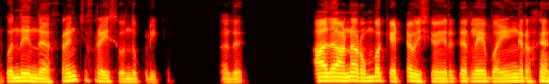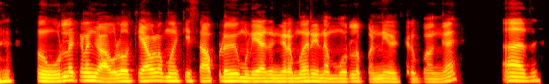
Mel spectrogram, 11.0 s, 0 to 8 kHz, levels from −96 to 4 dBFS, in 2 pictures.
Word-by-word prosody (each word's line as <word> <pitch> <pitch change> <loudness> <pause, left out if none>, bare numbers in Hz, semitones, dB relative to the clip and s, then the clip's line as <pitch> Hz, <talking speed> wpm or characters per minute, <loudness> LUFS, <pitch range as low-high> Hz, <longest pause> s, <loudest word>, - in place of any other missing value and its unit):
எனக்கு - - -20
வந்து 125 +2 +3
இந்த 110 -1 +2
ஃப்ரெஞ்ச் 145 +7 -1
ஃப்ரைஸ் 110 -4 -3
வந்து 100 +1 -3
பிடிக்கும். 90 -2 -13 0.5
அது 105 +1 -3 0.8
அது 135 - +6
ஆனா 140 +2 +5
ரொம்ப 130 +3 +1
கெட்ட 120 +2 -1
விஷயம். 110 0 -2
இருக்கிறதுலேயே 120 +2 -1
பயங்கர 115 +2 +1 0.6
அ - - +3
உருளைக்கிழங்கு 145 0 +2
அவ்ளோ 115 +3 +1
கேவலமாக்கி 130 0 +1
சாப்பிடவே 120 +2 +1
முடியாதுங்கிற 115 -1 +2
மாரி 125 0 +2
நம்ம 110 0 -2
ஊர்ல 115 +1 -2
பண்ணி 105 +2 -2
வச்சிருப்பாங்க. 100 0 -6 0.7
அது 135 +1 0
115 Hz, 150 wpm, -24 LUFS, 110-130 Hz, 0.8 s, அது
